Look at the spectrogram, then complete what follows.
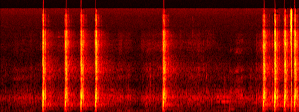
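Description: Airsoft rifle firing single sharp shots: four spaced shots about a second in, one more about three seconds in, then a quick string of five near the end.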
